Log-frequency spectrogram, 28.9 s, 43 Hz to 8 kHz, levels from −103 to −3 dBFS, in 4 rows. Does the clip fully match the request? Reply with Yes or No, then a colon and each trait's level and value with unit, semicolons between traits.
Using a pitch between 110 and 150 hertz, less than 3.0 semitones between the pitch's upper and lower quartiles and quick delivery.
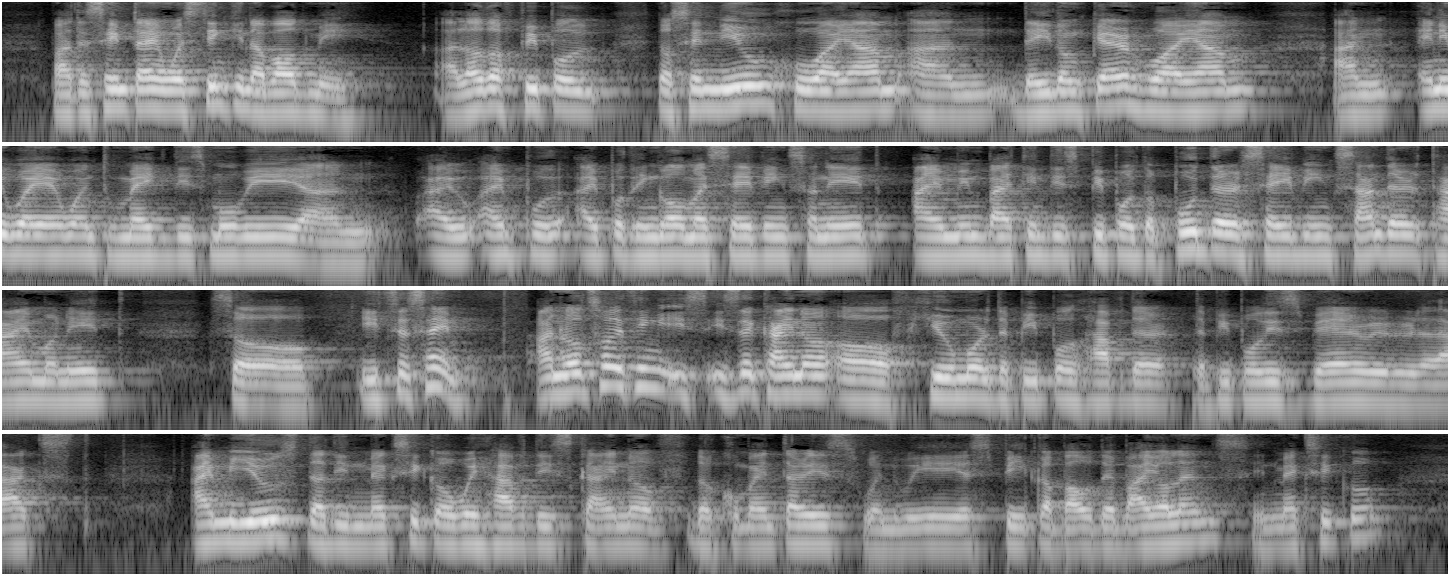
Yes: low, 135 Hz; narrow, 2.5 semitones; fast, 210 wpm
